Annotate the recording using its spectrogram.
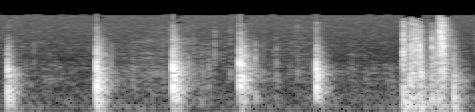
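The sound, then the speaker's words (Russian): A door is opened after a series of five heavy, evenly spaced wooden thuds, ending in a louder, rougher clatter as it swings open, with no voices. “Именем королевы Мэри, открой дверь.”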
